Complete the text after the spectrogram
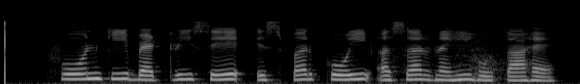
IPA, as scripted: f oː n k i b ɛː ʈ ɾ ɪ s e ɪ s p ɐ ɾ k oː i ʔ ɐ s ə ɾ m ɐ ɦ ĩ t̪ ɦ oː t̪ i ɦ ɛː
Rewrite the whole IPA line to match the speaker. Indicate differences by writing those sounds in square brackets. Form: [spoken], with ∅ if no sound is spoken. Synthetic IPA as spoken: f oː n k i b ɛː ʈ ɾ [i] s e ɪ s p ɐ ɾ k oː i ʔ ɐ s ə ɾ [n] ɐ ɦ ĩ [∅] ɦ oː t̪ [a] ɦ ɛː

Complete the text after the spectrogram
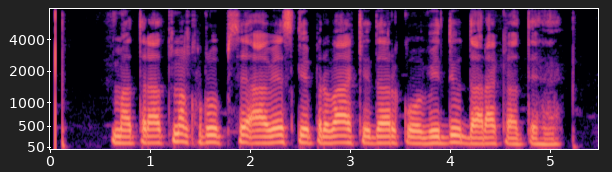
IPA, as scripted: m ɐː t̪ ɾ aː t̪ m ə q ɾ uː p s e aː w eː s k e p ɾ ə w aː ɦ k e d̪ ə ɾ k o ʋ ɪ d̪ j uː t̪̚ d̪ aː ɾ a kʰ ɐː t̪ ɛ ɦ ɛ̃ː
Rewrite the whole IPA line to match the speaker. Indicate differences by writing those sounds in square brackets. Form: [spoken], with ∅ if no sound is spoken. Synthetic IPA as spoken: m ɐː t̪ ɾ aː t̪ m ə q ɾ uː p s e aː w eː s k e p ɾ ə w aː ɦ k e d̪ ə ɾ k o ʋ ɪ d̪ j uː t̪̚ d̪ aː ɾ a [k] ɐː t̪ [e] ɦ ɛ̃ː

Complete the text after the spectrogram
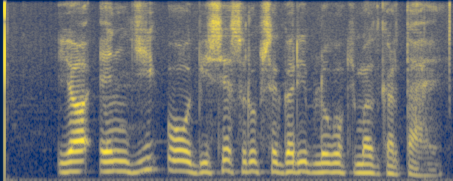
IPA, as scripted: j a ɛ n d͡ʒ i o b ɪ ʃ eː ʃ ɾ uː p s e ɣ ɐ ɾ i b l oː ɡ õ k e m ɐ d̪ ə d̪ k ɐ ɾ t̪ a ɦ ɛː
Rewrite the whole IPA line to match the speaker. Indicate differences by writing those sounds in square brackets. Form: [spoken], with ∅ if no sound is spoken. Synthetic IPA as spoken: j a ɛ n d͡ʒ i o b ɪ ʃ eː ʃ ɾ uː p s e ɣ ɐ ɾ [iː] b l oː ɡ õ k [i] m ɐ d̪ ə d̪ k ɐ ɾ t̪ a ɦ ɛː

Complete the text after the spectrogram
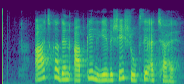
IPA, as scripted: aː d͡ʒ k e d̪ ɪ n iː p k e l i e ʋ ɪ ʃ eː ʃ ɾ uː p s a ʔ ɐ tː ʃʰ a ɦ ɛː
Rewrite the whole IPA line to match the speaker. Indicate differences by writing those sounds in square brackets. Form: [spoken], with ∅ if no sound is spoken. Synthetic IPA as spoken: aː d͡ʒ k [a] d̪ ɪ n [aː] p k e l i e ʋ ɪ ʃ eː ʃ ɾ uː p s [e] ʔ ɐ tː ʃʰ a ɦ ɛː

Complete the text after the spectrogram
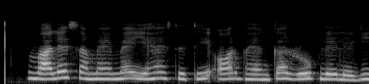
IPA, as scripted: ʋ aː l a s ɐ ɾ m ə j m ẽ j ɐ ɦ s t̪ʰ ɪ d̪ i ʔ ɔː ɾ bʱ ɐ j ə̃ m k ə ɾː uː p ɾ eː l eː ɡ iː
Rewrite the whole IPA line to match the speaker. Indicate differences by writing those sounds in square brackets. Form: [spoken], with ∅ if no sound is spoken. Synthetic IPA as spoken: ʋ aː l [e] s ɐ [∅] m ə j m ẽ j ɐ ɦ s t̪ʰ ɪ [t̪] i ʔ ɔː ɾ bʱ ɐ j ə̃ [ŋ] k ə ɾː uː p [l] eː l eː ɡ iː

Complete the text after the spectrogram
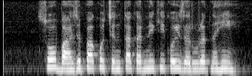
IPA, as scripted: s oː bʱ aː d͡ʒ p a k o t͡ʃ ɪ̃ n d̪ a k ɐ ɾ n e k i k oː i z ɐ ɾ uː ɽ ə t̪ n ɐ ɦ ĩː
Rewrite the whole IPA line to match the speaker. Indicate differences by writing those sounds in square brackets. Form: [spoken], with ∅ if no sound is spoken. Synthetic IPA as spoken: s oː bʱ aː d͡ʒ p a k o t͡ʃ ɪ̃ n [t̪] a k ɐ ɾ n e k i k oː i z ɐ ɾ uː [ɾ] ə t̪ n ɐ ɦ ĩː

